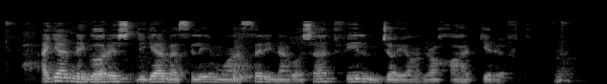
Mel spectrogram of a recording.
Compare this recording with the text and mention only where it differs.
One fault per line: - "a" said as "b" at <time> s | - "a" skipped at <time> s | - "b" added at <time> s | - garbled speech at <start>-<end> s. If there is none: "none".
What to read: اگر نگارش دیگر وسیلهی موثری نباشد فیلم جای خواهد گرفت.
- "آن را" added at 4.1 s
